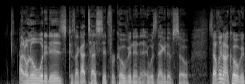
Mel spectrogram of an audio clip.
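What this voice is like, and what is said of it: Sick, unwell-sounding voice. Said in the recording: “If you guys can't tell by my voice, I am sick right now.”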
